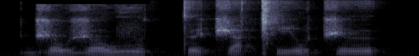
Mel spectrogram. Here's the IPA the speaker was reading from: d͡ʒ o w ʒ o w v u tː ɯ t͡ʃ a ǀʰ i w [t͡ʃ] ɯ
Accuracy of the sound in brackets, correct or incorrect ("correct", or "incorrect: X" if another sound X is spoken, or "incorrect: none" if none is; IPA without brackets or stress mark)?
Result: correct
